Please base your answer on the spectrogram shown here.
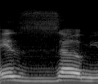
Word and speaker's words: exame: Vamos ter o X também com som de Z, como nas palavras existir, execrar, exame, todas, olha, quando você pronuncia exame, o som forte aí é de Z, mas nós escrevemos palavras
